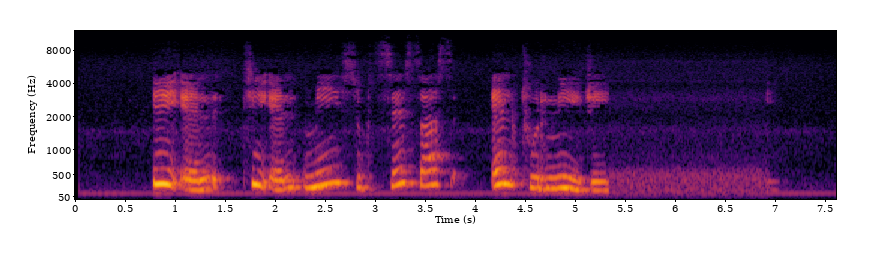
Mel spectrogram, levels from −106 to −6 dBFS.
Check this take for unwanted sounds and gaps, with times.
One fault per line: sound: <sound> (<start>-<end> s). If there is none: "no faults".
no faults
